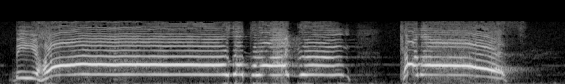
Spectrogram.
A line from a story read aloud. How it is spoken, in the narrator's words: the shout of the church today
